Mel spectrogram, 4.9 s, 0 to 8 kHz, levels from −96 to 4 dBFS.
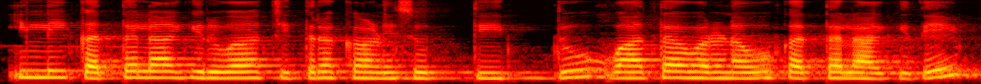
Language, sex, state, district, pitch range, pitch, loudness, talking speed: Kannada, female, Karnataka, Chamarajanagar, 210-230 Hz, 220 Hz, -25 LUFS, 85 wpm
